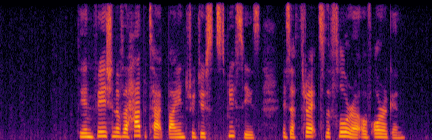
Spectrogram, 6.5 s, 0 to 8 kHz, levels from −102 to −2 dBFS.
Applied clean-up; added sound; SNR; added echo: none; none; none; none.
